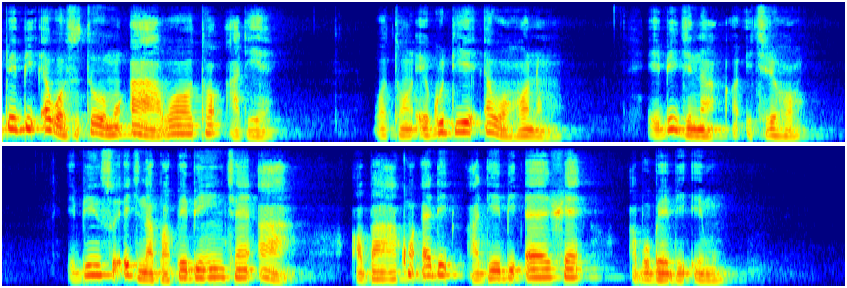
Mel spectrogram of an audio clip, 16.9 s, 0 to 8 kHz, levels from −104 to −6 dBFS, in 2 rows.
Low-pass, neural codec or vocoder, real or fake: 7.2 kHz; none; real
